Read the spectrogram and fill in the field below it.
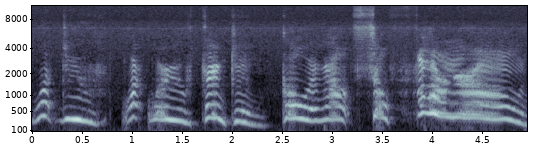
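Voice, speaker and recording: A woman's put-on character voice, high in pitch and gruff, with very wide pitch swings at a very slow pace. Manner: stern, scolding.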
